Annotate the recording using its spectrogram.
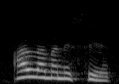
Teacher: Pronunciadas juntas fica al amanecer. A letra L de al se une com o A de amanecer.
